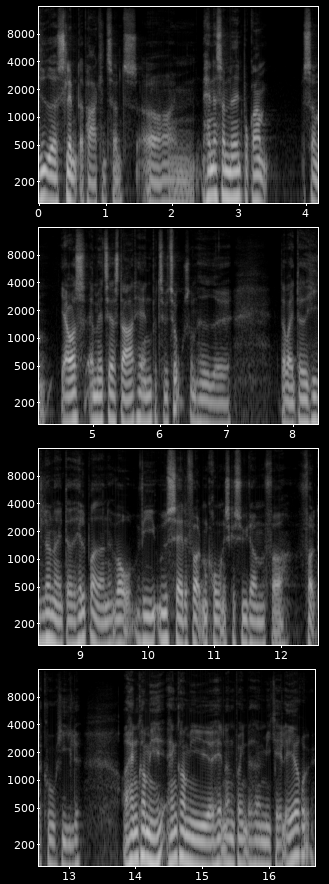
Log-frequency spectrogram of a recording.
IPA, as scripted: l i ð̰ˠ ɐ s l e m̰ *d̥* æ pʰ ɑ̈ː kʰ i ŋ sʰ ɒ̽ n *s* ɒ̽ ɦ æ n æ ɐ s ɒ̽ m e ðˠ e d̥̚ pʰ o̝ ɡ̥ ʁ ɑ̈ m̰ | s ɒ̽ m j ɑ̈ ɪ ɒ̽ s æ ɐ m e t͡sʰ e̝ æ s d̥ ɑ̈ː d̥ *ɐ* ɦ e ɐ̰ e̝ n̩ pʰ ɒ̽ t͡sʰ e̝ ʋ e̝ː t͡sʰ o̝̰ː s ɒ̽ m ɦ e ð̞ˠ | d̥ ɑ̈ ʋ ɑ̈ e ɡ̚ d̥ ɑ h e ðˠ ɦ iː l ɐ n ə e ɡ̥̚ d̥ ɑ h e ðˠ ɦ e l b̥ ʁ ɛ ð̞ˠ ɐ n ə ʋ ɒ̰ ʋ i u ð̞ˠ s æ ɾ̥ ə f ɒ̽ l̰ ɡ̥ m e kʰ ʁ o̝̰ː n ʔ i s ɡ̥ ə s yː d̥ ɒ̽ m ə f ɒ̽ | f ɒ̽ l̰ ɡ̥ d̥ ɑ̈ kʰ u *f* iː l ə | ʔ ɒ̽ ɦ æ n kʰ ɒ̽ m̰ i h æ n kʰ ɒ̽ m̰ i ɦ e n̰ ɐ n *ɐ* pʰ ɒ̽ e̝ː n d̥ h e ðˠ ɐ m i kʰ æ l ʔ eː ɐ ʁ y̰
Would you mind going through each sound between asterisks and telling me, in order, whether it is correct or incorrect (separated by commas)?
correct, correct, incorrect, incorrect, incorrect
